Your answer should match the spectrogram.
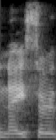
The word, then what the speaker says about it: Nice: Marseille, we went to Nice. It's spelled nice, but I think it's pronounced Nice.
